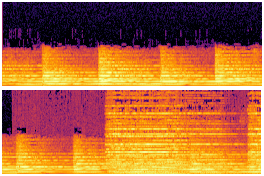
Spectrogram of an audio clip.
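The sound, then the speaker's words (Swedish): Church bells ring in a steady peal, one resonant strike about every second, then more bells join and build into a dense, loud clangor. No one speaks. “Så att jag säger så här, låt kyrkklockorna ringa eller som Dragan skulle ha sagt, kick it!”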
